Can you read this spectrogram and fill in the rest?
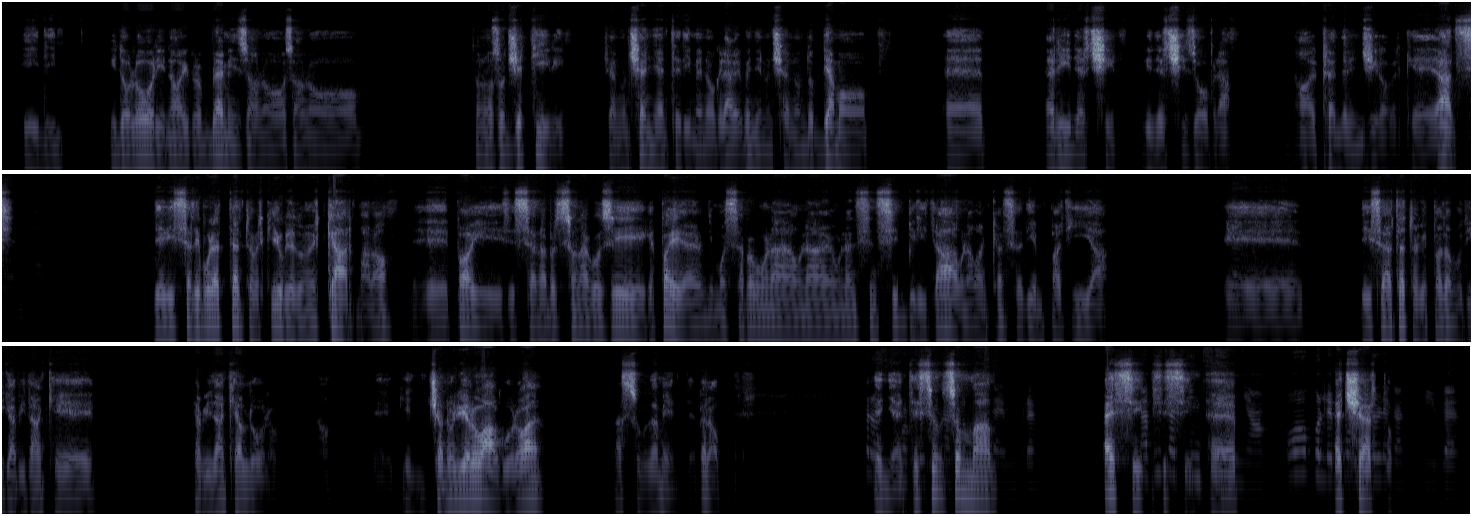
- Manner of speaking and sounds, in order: tapping; "cioè" said as "ceh"; "proprio" said as "propio"; "cioè" said as "ceh"; static
- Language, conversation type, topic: Italian, unstructured, Che cosa ti sorprende di più della salute mentale?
